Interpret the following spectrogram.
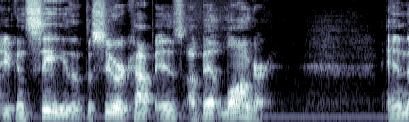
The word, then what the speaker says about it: SuerCup: This is almost exactly the same as the Vampo I reviewed earlier, except for this SuerCup, which I thought said SuperCup.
